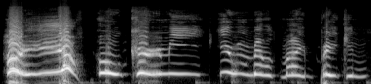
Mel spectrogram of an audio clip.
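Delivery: loud, gushing diva pig; hammed-up Miss Piggy. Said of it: "Miss Piggy".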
